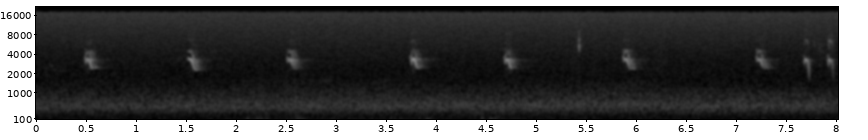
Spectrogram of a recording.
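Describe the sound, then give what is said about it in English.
A wild male bird calls repeatedly, giving about nine short, high-pitched chirps at a steady, evenly spaced rhythm over a constant low rumble of background noise. “There's a wild male right here. That was him.”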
